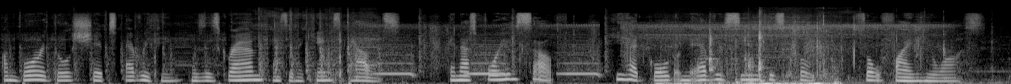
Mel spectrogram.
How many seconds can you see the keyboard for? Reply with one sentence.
The keyboard can be heard for 2 seconds in total.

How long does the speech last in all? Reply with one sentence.
You can hear the speech for 10 seconds altogether.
